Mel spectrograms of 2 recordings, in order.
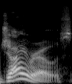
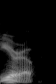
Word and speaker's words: gyros: guys I got some Gyros and they said you know it's it's pronounced Euro if people keep correcting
